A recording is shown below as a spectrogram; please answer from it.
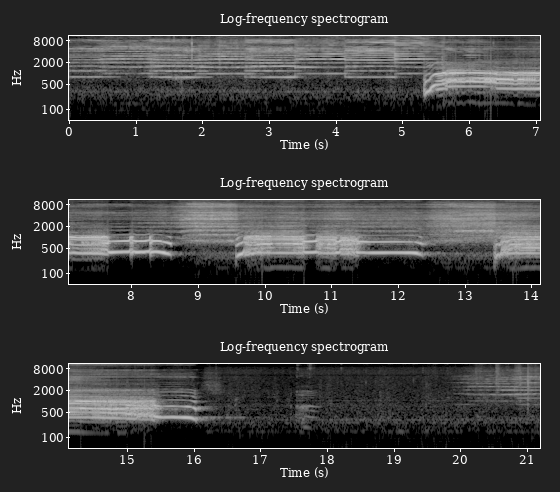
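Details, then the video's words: Pet dog howls after hearing a Dutch ambulance siren; the two-tone siren plays first, then three drawn-out, falling, wavering howls follow, each lasting about three seconds, before the siren fades into quiet. "Howling dog and ambulance siren"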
